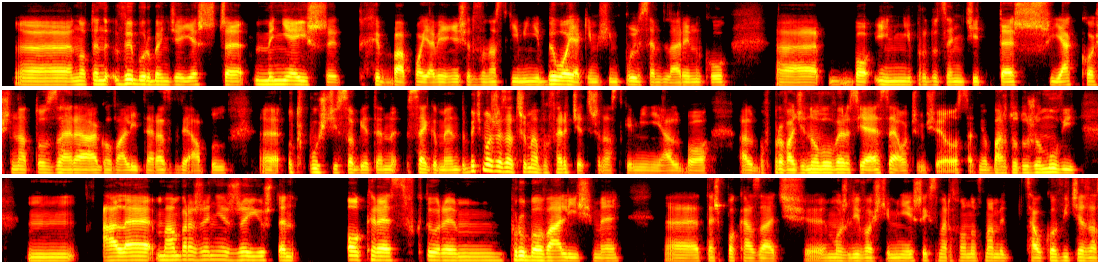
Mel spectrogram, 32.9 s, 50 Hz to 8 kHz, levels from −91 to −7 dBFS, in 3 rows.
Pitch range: 105-125 Hz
